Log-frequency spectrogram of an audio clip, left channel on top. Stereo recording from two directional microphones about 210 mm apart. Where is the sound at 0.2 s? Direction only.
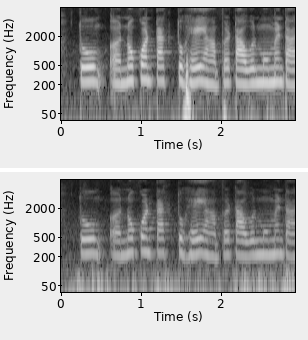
45° left (ahead or behind).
